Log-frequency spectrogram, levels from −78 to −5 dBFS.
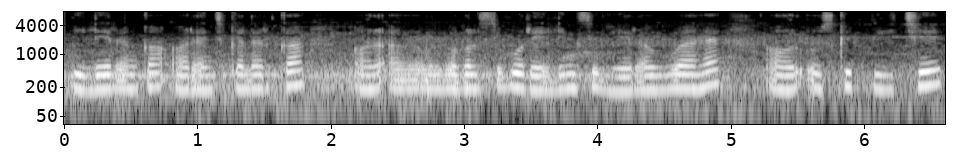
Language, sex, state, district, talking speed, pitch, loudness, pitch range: Hindi, female, Haryana, Rohtak, 170 wpm, 185 Hz, -15 LUFS, 175-200 Hz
